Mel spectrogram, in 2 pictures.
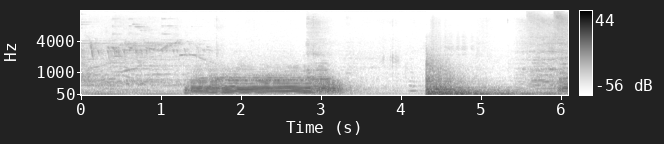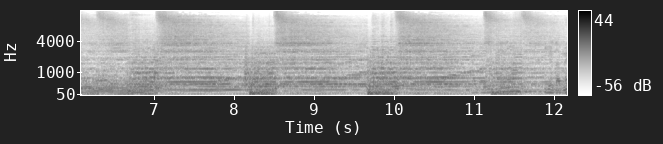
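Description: Symphonic wind band playing. A held brass chord fades to a brief near-silence, then the full band comes in loudly about four seconds in with timpani, and sustained brass chords are punctuated by several sharp percussion strokes.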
